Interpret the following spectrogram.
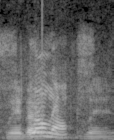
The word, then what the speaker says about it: Lomax: uh Lomax yes oh is that the correct pronunciation yes Lomax Lomax huh we're very particular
